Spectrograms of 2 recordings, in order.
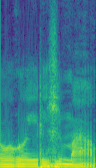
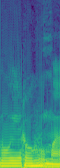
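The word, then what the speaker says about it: وغيرهما: Jadi yang jelas ketika mudhof ilaih dibaca jar maka harus dibaca wa ghairihima, bukan wa ghairuhuma, Pak.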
